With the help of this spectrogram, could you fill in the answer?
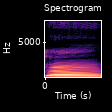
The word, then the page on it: jaan: Mixtec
